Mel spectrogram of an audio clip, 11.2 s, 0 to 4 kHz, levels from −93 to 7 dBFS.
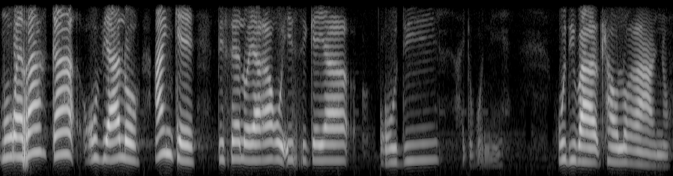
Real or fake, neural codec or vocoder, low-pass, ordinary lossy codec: real; none; 3.6 kHz; none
